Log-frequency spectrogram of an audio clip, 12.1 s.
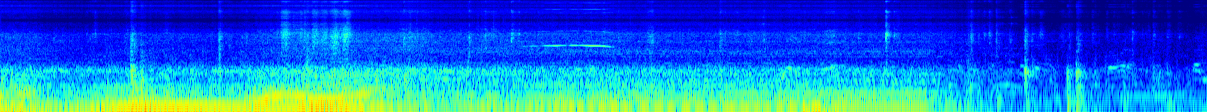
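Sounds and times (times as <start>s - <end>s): car engine revving: 0.0s - 10.0s
faint high whistle: 5.2s - 6.2s.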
